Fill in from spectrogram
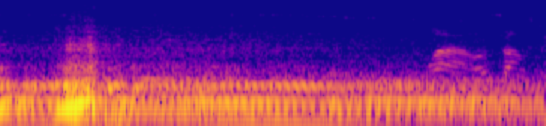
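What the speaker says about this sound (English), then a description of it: "You can hear already that the car is nice and whistling now, and let's give it a few revs." A supercharged car with a ProCharger revs up close beside the exhaust, a steady engine drone with a brief louder blip and a faint whistle riding over it. The motor keeps idling loud throughout.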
